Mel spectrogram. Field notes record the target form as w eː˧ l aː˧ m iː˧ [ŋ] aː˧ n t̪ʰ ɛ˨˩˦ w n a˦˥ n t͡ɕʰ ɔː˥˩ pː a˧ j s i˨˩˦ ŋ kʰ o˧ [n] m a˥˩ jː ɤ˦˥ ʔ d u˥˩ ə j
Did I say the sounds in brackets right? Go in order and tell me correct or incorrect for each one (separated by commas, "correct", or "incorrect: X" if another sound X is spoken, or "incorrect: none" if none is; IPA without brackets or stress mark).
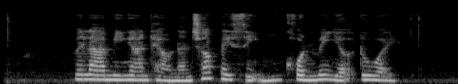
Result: correct, correct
